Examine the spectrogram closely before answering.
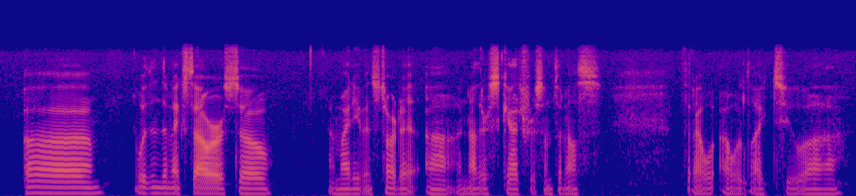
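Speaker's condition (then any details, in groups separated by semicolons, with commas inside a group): No condition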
